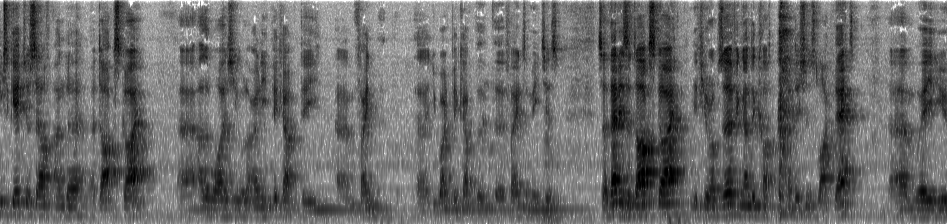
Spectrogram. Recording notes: This is the second episode in our series of ScopeX 2018 public lectures.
